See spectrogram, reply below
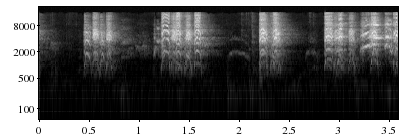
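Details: Conure chicks begging as parents feed them: four loud bursts of gritty, pulsing squawks, each under half a second, separated by brief silences, recorded February 6.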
